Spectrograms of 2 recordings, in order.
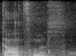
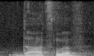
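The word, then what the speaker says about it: Dartmouth: Das ist eine Christopher Ward C65 Dartsmith. Und das ist wirklich, ja, es wird wie Plymouth ausgesprochen.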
